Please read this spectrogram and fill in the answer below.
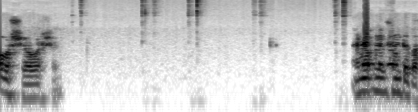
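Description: Brief snatches of a voice at the start and again near the end, with dead silence between them, cut off suddenly as if gated, broken only by one faint click about two seconds in.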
